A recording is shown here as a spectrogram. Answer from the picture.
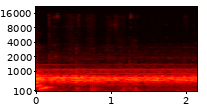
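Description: Steady receiver hiss from a uSDX QRP transceiver's speaker, set to CW mode, heard as an unbroken narrow band of mid-pitched noise.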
